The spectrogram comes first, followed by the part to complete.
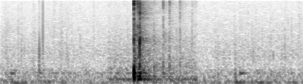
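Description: A passion fruit chopped in half with a knife on a wooden cutting board: one sharp chop about a second in, over faint background hiss.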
